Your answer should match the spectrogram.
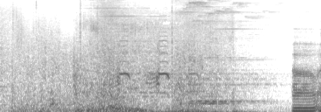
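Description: Two short goose honks sound in the Magic Arena card game as the Gilded Goose card is played, followed by a loud, tonal game effect burst at the end.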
